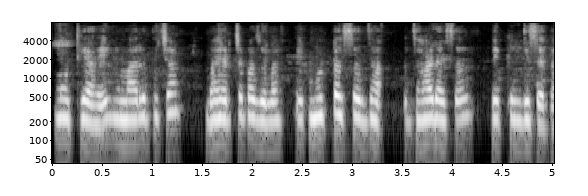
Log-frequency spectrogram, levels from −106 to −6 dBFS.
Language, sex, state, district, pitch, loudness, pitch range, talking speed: Marathi, female, Maharashtra, Pune, 220 Hz, -21 LUFS, 210-235 Hz, 180 wpm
